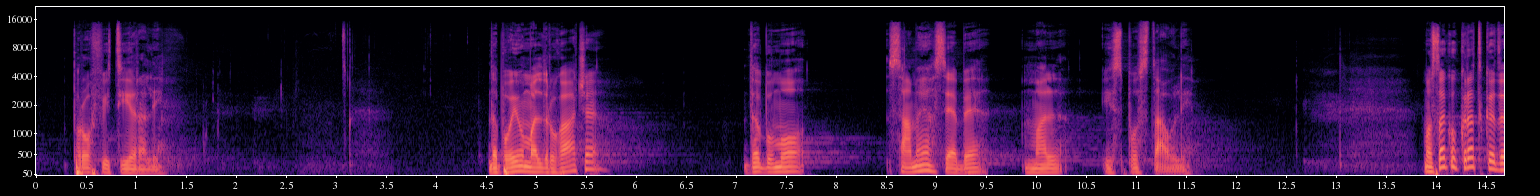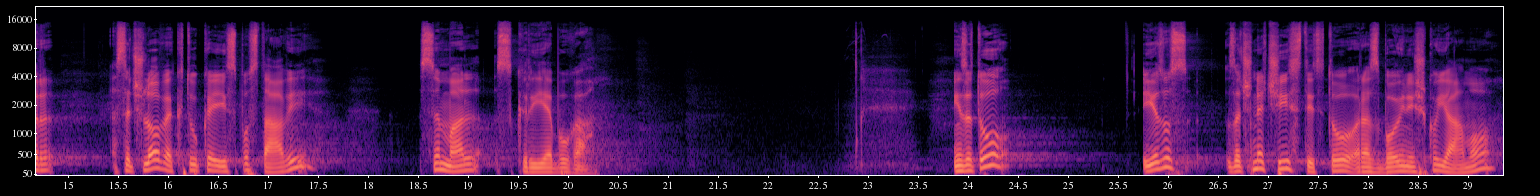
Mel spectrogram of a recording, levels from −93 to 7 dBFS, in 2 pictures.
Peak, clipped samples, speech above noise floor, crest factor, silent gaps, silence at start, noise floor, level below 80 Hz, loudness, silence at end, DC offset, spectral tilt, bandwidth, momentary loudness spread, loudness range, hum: -4 dBFS; under 0.1%; 52 dB; 20 dB; none; 0.4 s; -72 dBFS; -42 dBFS; -21 LUFS; 0.05 s; under 0.1%; -4.5 dB/octave; 16 kHz; 11 LU; 7 LU; none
